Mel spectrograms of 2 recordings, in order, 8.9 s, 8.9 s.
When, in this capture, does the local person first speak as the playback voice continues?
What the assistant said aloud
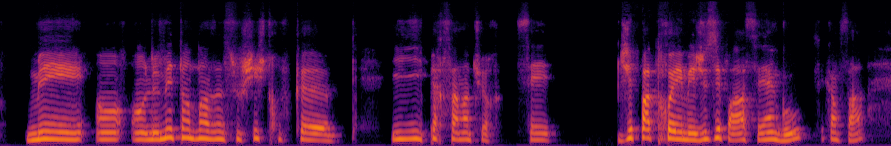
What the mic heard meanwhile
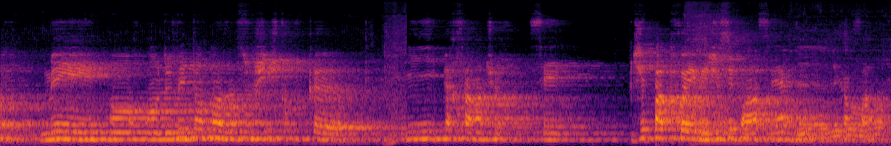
8.0 s

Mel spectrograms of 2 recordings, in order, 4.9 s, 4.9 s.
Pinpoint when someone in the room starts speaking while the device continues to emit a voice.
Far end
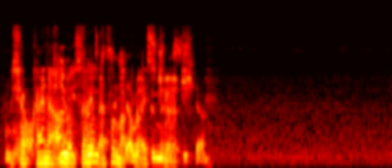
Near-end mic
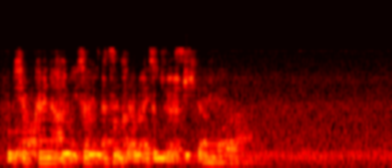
2.4 s

